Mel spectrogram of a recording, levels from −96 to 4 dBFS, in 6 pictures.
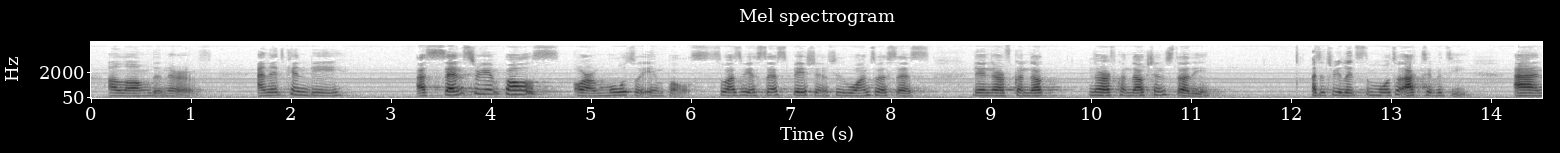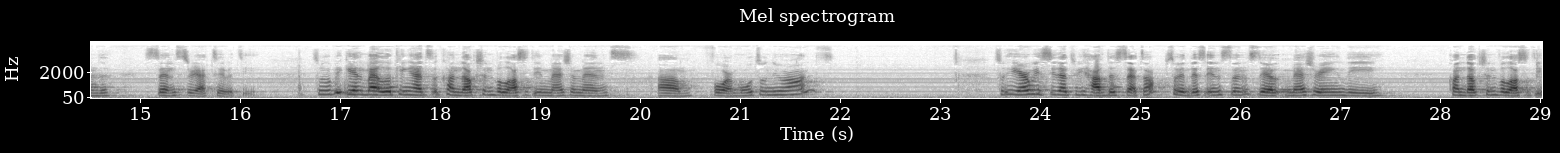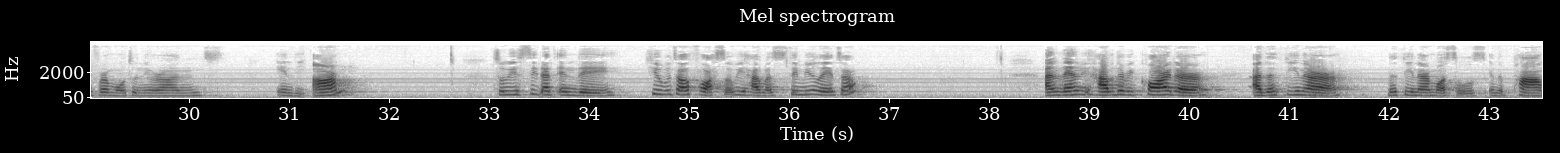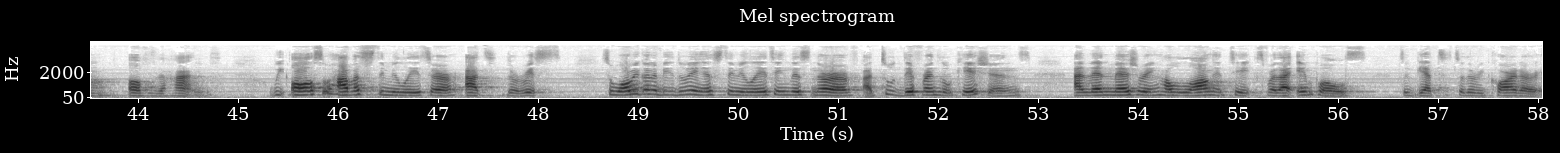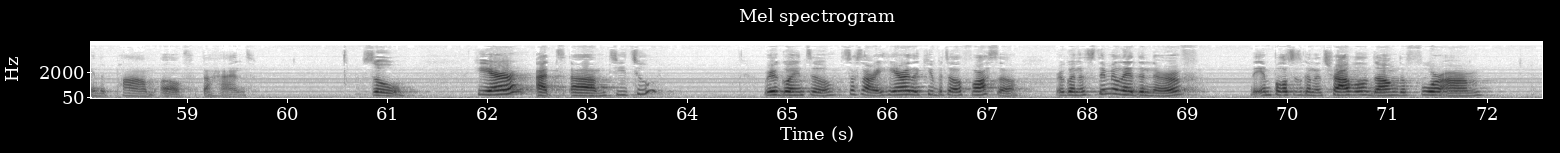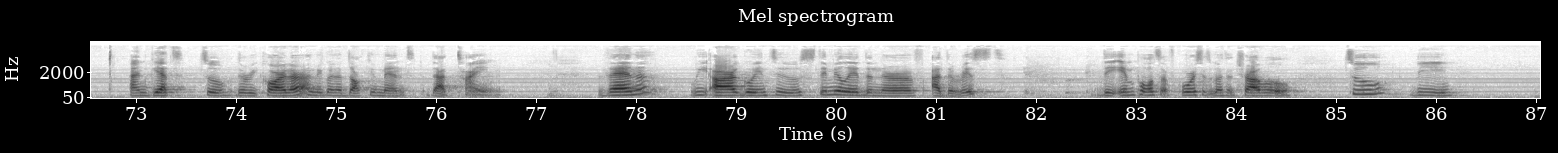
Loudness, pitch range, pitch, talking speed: -22 LUFS, 185-230 Hz, 205 Hz, 145 wpm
